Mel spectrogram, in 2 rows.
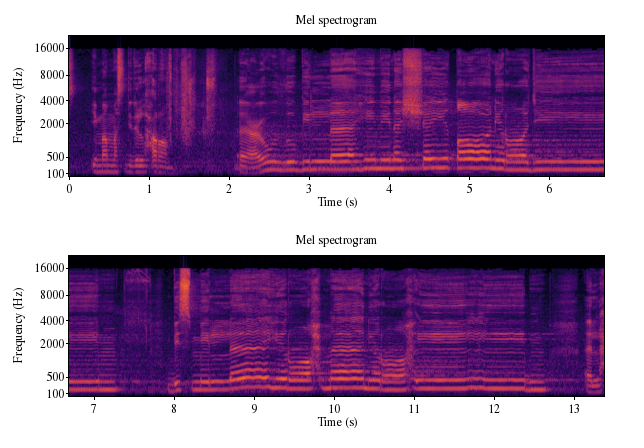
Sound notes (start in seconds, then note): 2.1 recites quran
